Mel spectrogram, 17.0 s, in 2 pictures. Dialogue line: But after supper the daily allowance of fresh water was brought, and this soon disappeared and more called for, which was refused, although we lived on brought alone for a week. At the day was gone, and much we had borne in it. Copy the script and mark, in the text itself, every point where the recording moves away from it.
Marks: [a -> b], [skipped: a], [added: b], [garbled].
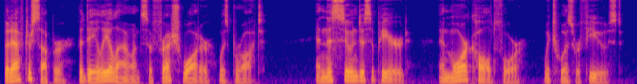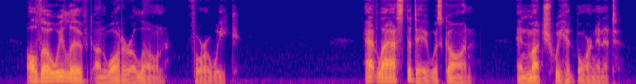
But after supper the daily allowance of fresh water was brought, and this soon disappeared and more called for, which was refused, although we lived on [brought -> water] alone for a week. At [added: last] the day was gone, and much we had borne in it.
